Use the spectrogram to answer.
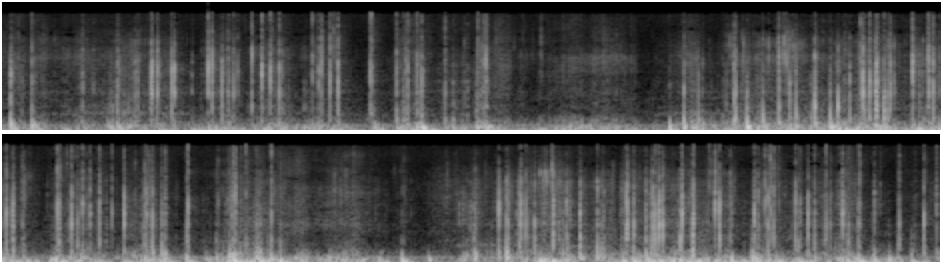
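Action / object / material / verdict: scrape / sequin-covered fabric patch / plastic sequins / none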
